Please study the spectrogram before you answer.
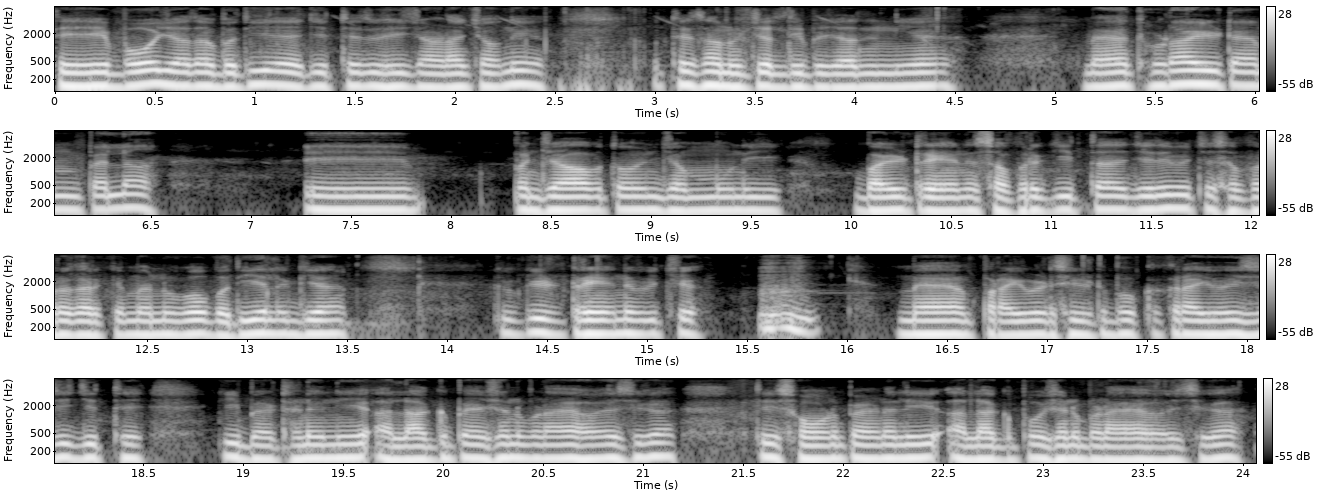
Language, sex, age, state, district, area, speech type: Punjabi, male, 18-30, Punjab, Shaheed Bhagat Singh Nagar, urban, spontaneous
